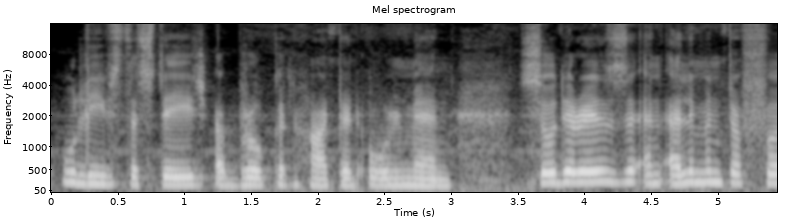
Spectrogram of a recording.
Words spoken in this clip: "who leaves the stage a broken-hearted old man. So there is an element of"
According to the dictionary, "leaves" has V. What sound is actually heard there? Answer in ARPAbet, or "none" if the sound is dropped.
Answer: V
